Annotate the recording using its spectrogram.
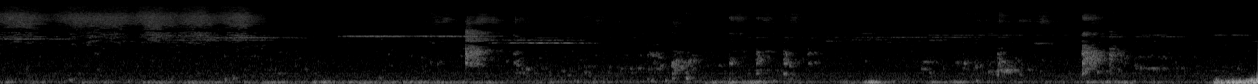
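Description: A felt duster rubbing across a chalkboard for the first two or three seconds, then chalk tapping and scraping on the board in short strokes as words are written, with a few thin high squeaks.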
